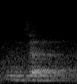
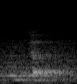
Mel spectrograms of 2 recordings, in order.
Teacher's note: With the point of articulation is bilabial upper and lower lip touch each other. And is voiced because the vocal cords are vibrating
